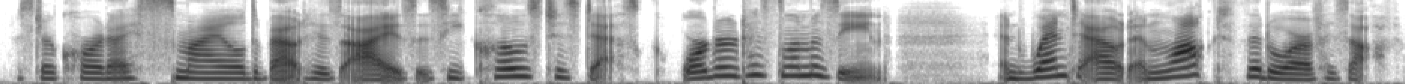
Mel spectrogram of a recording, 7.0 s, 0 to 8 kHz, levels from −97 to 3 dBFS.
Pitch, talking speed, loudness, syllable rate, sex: 240 Hz, 205 wpm, -21 LUFS, 6.1 syllables/s, female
